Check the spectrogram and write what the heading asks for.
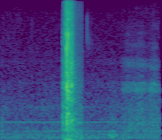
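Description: A DSLR camera's shutter firing once, about a second in: a single quick click-clack of mirror and shutter.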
